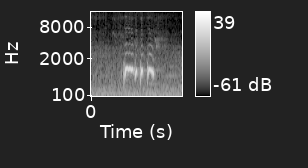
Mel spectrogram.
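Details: A perkutut, or zebra dove, sings actively, giving one brief phrase of four cooing notes: a longer first note, then three quick, slightly falling coos, over a quiet low background hum.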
